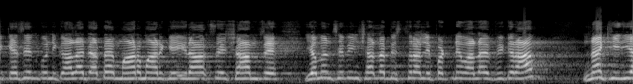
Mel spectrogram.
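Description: A man's voice: very high voice, sharp tone. A male preacher, delivering an impassioned religious sermon to a congregation, full of rhetorical repetition and calls for responses. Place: large hall with congregation. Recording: reverberant hall.

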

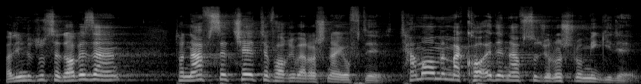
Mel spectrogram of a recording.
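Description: A religious lecturer with a high, bright, pushed voice delivers a sermon emphatically in a sing-song manner. He poses rhetorical questions to his listeners, and a long hall reverb colors the recording.

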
